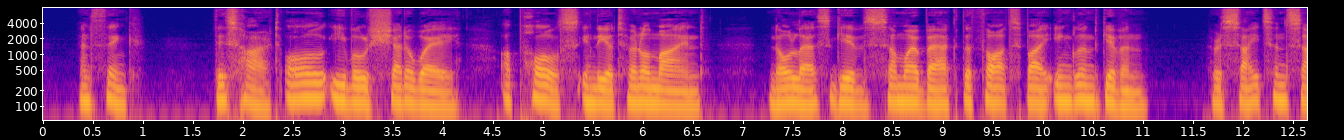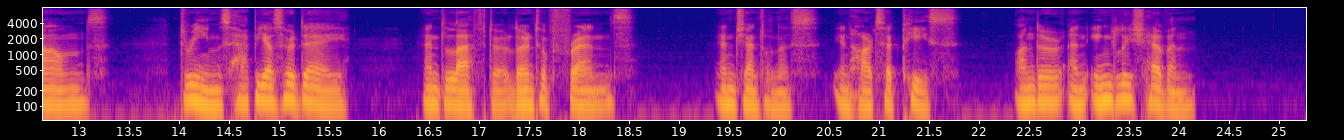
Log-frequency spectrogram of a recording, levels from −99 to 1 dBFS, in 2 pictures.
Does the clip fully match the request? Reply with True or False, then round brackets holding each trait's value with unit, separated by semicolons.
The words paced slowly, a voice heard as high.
False (115 wpm; 110 Hz)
